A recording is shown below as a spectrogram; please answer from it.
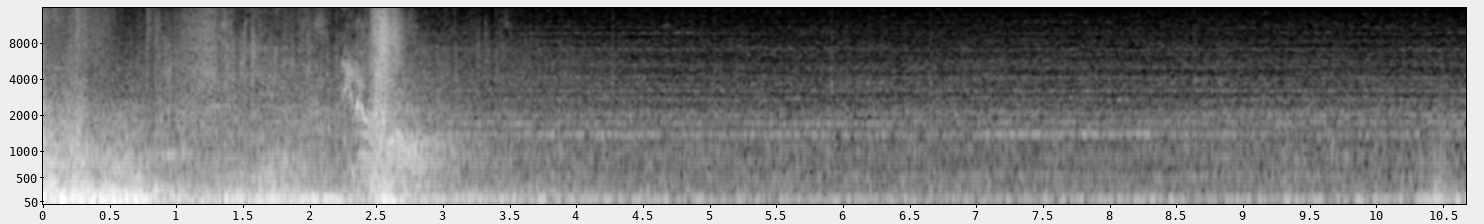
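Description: A fire spell cast in Hogwarts Legacy bursts out loud at the start, with a sharp flare around two and a half seconds in, then fades into a low, steady rumble with no talking.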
